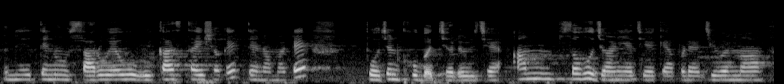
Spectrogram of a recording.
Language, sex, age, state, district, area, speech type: Gujarati, female, 18-30, Gujarat, Amreli, rural, spontaneous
